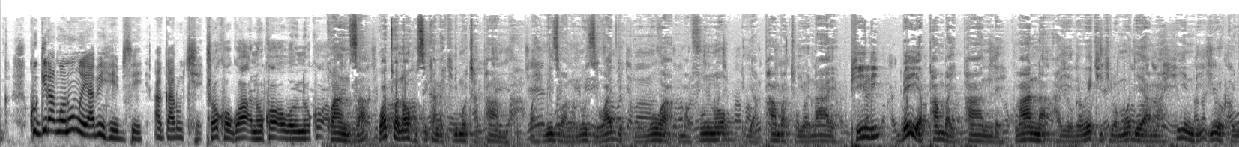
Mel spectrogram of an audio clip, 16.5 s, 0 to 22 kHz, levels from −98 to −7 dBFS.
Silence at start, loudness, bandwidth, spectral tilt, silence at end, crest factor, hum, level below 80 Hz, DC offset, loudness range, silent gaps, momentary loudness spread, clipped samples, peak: 0 s; -17 LUFS; 15.5 kHz; -6 dB/octave; 0 s; 16 dB; none; -42 dBFS; under 0.1%; 5 LU; none; 11 LU; under 0.1%; 0 dBFS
